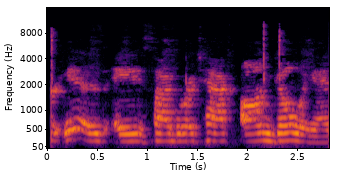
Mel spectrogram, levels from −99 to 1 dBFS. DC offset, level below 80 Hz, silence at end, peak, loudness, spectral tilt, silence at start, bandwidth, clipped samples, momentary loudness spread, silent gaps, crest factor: under 0.1%; -80 dBFS; 0 s; -16 dBFS; -31 LUFS; -4.5 dB/octave; 0.05 s; 10.5 kHz; under 0.1%; 4 LU; none; 14 dB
